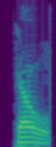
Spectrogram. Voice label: "ca1w", Lao; ເຈົ້າ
